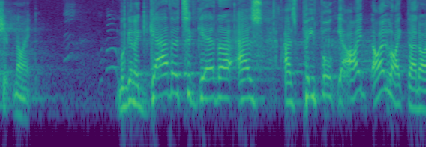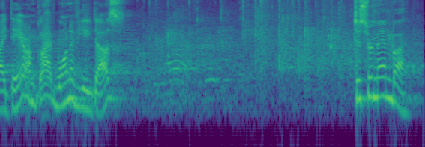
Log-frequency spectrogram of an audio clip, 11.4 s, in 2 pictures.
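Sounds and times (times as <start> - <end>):
speech: 0.0 - 0.6, 1.6 - 7.4, 10.4 - 11.2
audience clapping: 1.6 - 5.2, 6.2 - 11.3.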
